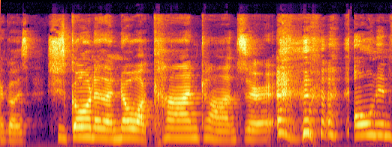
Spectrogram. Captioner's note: chuckles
